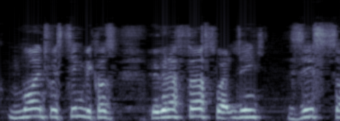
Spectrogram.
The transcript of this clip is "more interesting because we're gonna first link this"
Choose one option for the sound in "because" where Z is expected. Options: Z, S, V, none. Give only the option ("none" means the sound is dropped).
Z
